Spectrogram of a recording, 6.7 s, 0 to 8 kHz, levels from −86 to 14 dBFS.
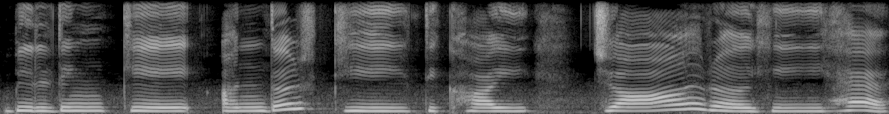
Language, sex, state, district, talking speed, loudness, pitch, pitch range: Hindi, female, Punjab, Fazilka, 70 wpm, -15 LUFS, 255 Hz, 240-265 Hz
